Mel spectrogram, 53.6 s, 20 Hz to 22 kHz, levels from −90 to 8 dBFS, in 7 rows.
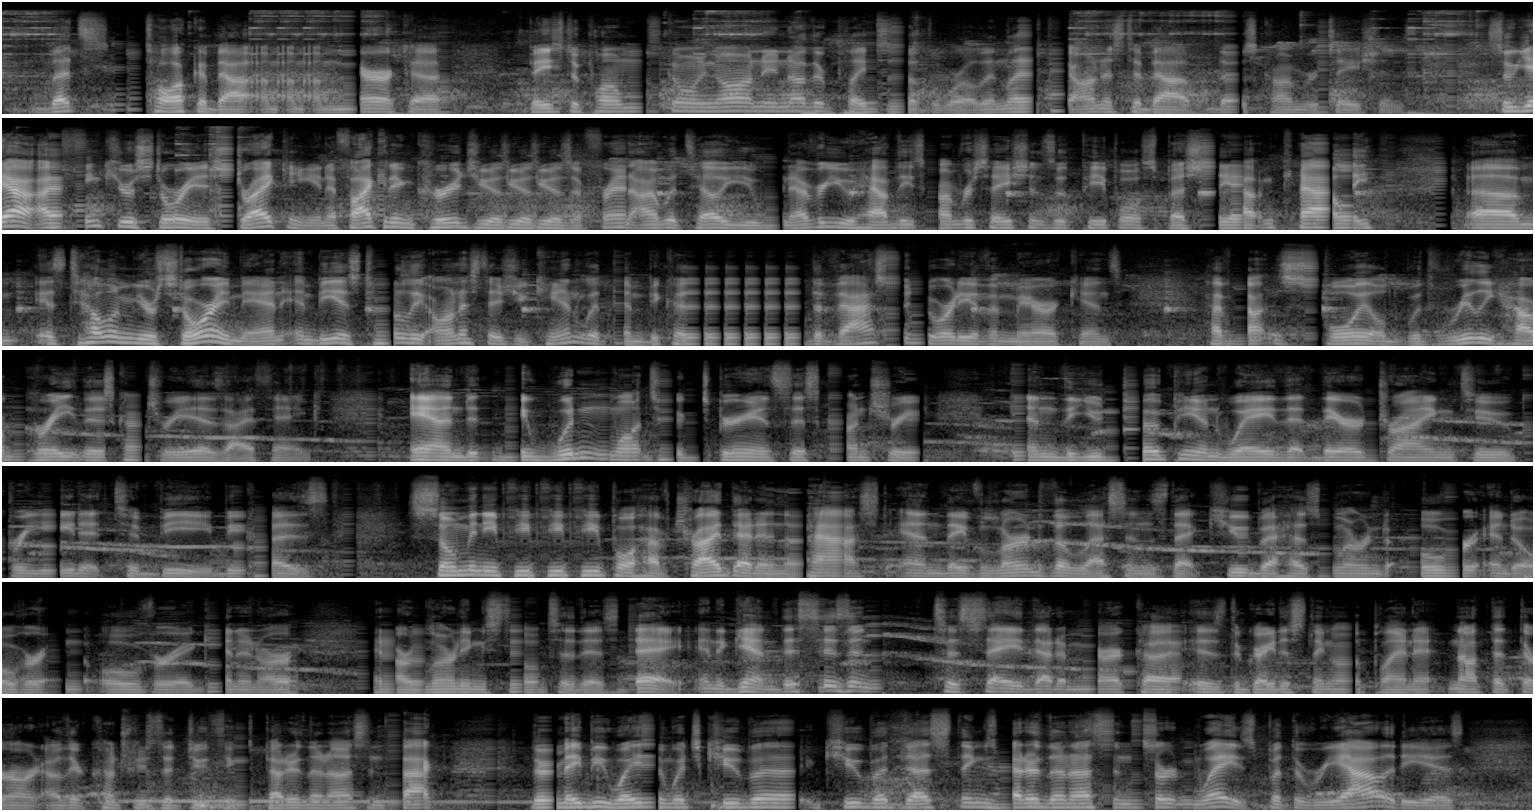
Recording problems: animal sounds; noticeable; throughout; 15 dB below the speech
household noises; noticeable; throughout; 15 dB below the speech
chatter from many people; faint; throughout; 25 dB below the speech
choppy; very; 11% of the speech affected
audio stuttering; 4 times, first at 1.5 s

